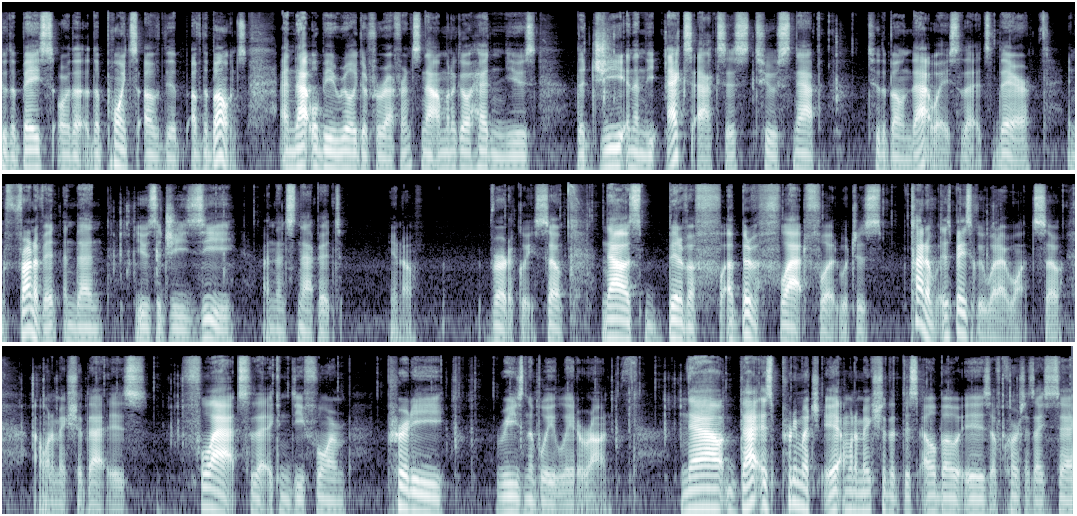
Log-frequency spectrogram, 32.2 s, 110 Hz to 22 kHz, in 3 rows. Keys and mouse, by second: 6.0 g, 8.5 middle click, 11.8 g, 16.1-21.0 middle drag, 20.5 g, 21.6 g, 23.1 g, 28.1 a, 28.2 a, 30.4-32.1 middle drag, 31.4 g.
